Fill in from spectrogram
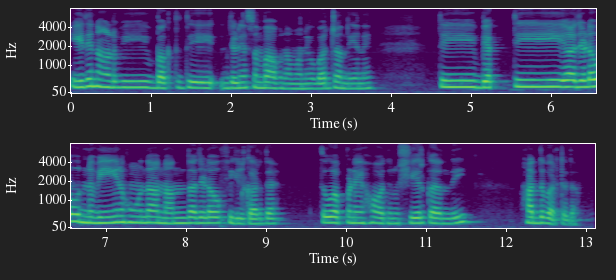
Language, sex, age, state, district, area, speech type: Punjabi, female, 30-45, Punjab, Amritsar, urban, spontaneous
